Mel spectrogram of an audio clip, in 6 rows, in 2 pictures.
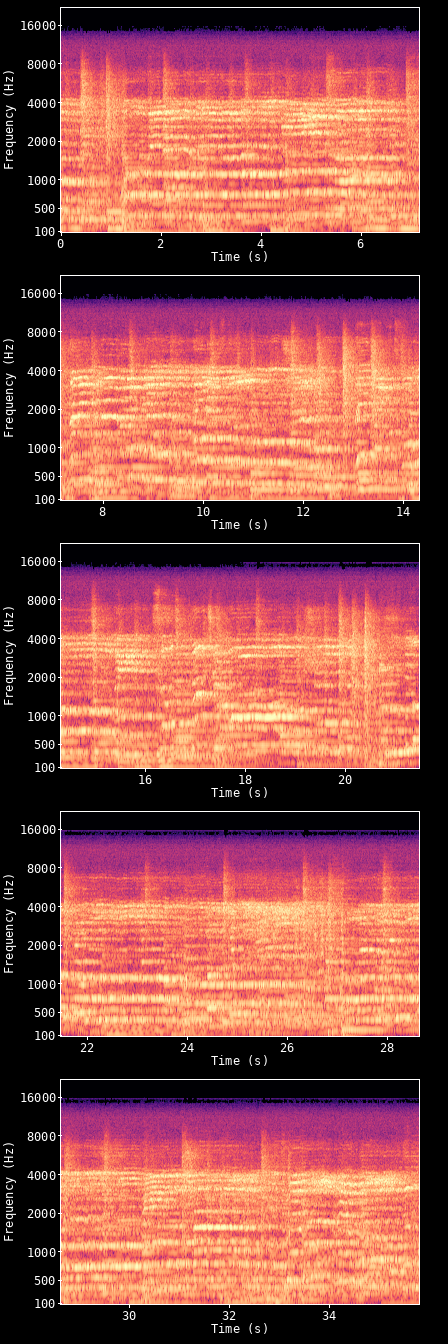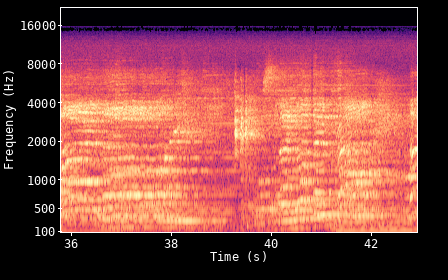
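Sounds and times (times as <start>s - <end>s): double bass held notes: 0.0s - 42.9s
women singing in harmony: 0.0s - 42.9s.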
